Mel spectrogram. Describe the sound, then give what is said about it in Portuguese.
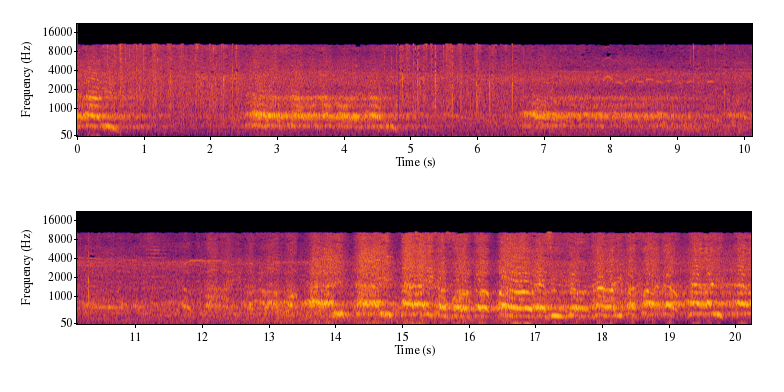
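A large stadium crowd of Juventus football fans chants a sung melody in unison in Italian, taunting Naples by calling on Vesuvius to wash the Neapolitans with fire, loud and echoing, with rhythmic clapping or drumbeats growing stronger in the second half. “E depois eles falam: Vesúvio lava eles com fogo. Ficam torcendo para que o, a erupção aconteça o mais rápido possível.”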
